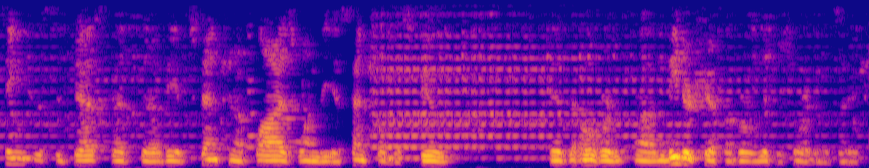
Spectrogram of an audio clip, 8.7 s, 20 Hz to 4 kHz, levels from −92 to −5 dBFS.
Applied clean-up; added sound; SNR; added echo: classical method WPE with log-MMSE.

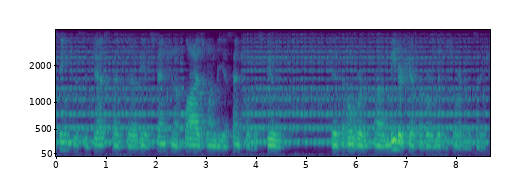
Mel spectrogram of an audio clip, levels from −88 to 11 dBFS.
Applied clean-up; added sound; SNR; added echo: none; Bowed string instrument; 9 dB; reverberation time 0.7 s.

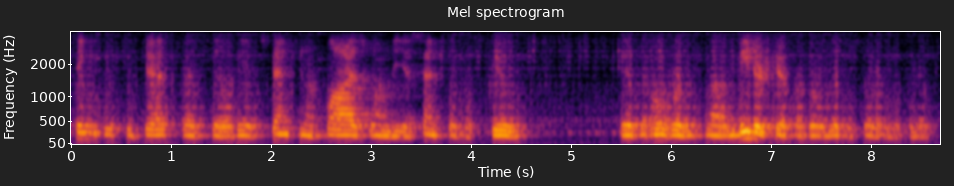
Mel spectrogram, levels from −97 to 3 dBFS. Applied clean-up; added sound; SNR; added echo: neural separator model SepFormer DNS4.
